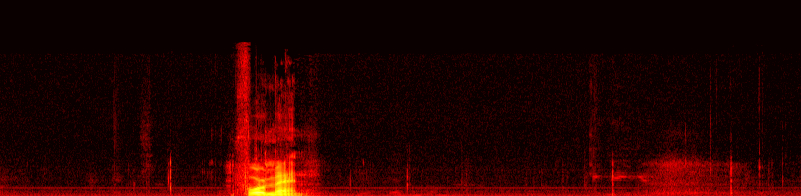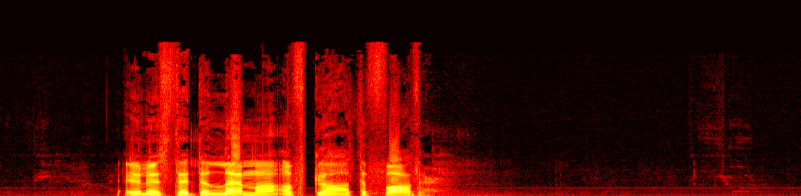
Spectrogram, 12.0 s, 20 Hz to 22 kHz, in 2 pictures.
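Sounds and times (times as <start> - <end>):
faint steady tone: 0.0 - 12.0
man speaking: 1.7 - 2.4, 6.9 - 9.4
soft breath: 4.6 - 6.8, 9.3 - 10.0.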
